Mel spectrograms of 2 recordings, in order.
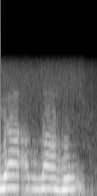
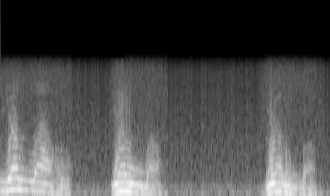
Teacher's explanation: تجعل الهمزة التي في لفظ الجلالة همزة قطع، فتلفظها تنطقها · Shown in: first take · تقول يا الله يا يا لاحظ همزة قطع، همزة قطع تلفظ، تلفظ حتى في وصف الكلام، حتى في درج الكلام بقطع الهمزة أي بنطق الهمزة، فتقول يا الله، وبوصفها أي بعدم نطقها تقول يا الله يا الله يا الله.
